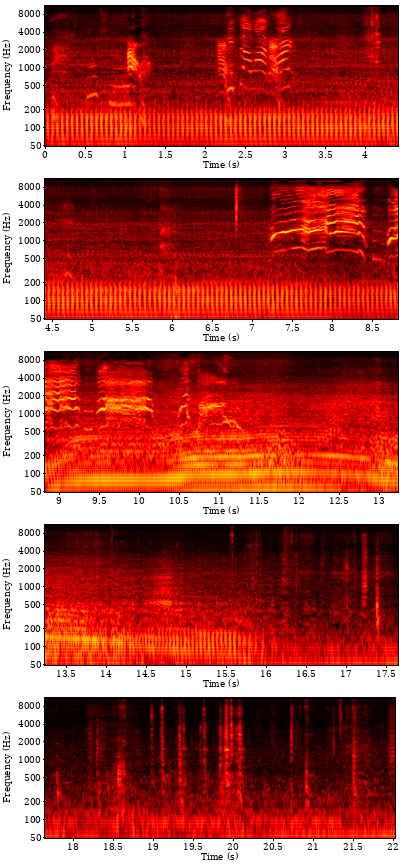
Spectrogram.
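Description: A small motorbike engine idling steadily, then revving up about nine seconds in as the bike pulls away, its pitch climbing for several seconds before it drops back to a quieter, lower running sound.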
